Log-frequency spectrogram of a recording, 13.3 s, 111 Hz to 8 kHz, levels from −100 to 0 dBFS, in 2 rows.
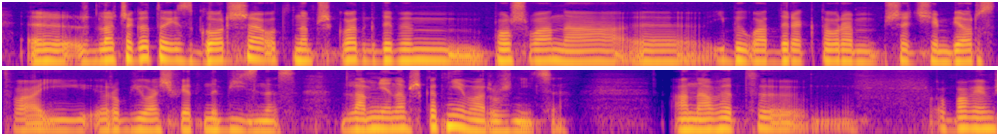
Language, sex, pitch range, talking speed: Polish, female, 160-200 Hz, 135 wpm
